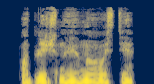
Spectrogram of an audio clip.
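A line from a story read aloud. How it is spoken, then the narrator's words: Tired. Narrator (Russian): устало потянувшись, произнес я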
